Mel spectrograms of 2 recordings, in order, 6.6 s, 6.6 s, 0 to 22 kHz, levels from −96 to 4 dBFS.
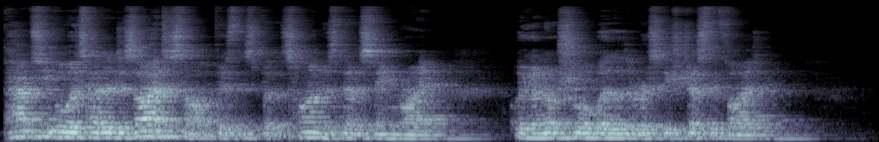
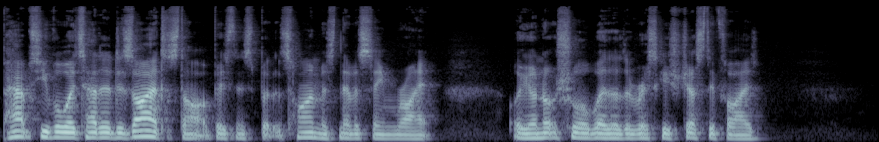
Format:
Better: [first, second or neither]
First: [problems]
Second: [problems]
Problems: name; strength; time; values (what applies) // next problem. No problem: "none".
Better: second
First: off-mic speech; far // room echo; noticeable; dies away in 0.7 s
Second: none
